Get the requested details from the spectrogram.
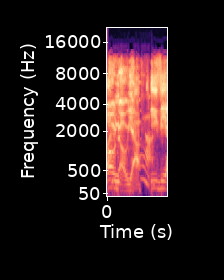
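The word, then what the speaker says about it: Yvie: It's a drag queen called Evie Oddly. It's spelled Y-V-I-E Oddly.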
